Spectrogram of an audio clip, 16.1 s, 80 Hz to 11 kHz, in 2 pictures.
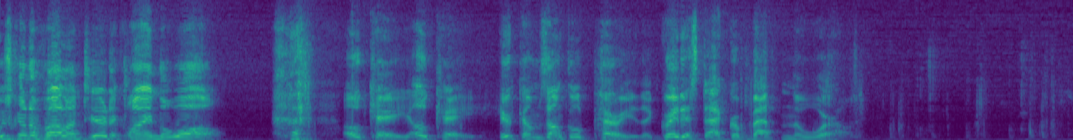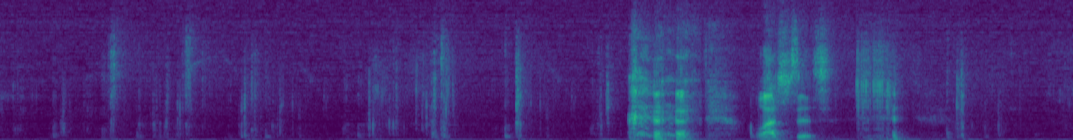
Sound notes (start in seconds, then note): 12.6 laughs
